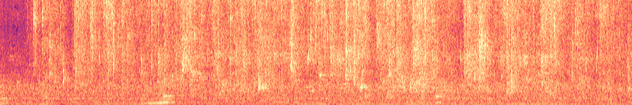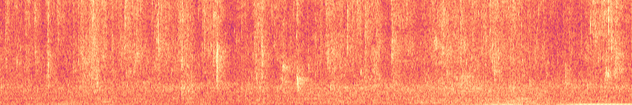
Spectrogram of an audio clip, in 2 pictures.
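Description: A mixer tap runs into a bathroom sink, turned on at the start, its stream splashing over a dog's wet coat and the hands rinsing it. A low rumble swells near the end.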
